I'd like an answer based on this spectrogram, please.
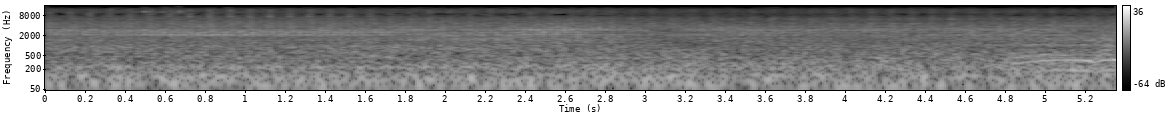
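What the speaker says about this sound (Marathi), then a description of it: "आम्ही पनवेलच्या पुढे आलोय आणि ट्रॅफिक बघा किती आहे." Heavy road traffic on a highway past Panvel after Ganesh immersion, a dense, steady low rumble of cars, trucks and buses with constant engine noise, heard from close by.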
